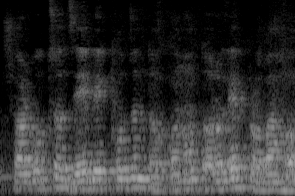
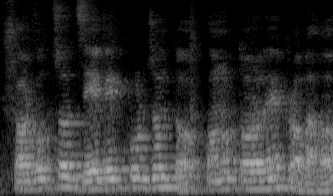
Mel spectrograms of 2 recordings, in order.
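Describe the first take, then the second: Both takes have the same delivery.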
